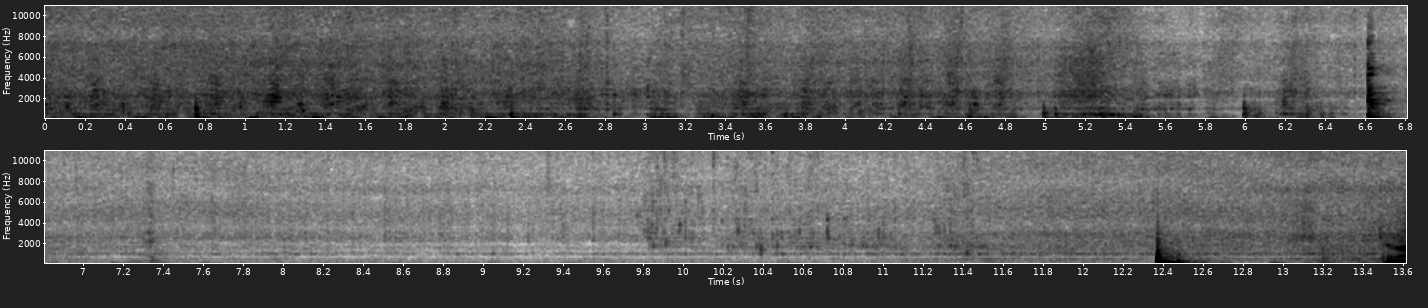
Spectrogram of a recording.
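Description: Low carb sausage gravy stirred in a pan over medium-low heat gives a soft sizzling hiss with faint scraping, quieting midway before two sharp utensil clacks against the pan.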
